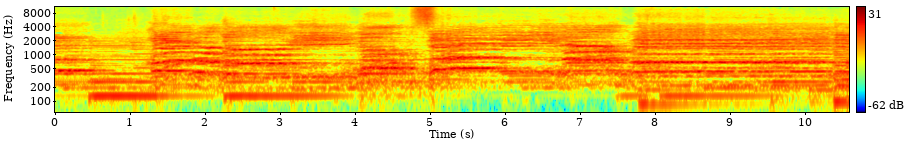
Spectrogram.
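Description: A large group of men, women and children singing a hymn together as a choir, moving slowly from one long held note to the next.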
